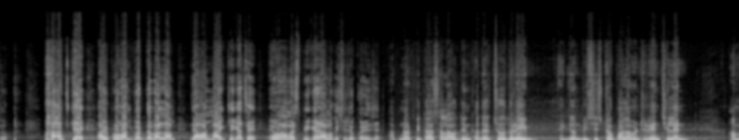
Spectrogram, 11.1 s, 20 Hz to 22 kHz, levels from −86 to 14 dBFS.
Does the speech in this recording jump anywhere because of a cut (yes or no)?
yes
